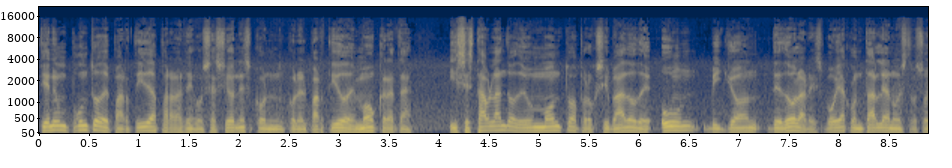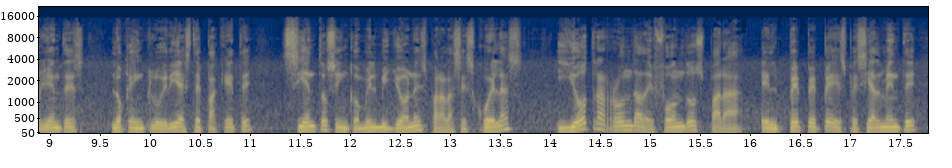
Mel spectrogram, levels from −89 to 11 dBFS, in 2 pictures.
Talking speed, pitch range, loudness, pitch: 175 wpm, 90-120 Hz, -17 LUFS, 105 Hz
